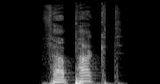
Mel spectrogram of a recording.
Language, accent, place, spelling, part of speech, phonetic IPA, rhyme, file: German, Germany, Berlin, verpackt, verb, [fɛɐ̯ˈpakt], -akt, De-verpackt.ogg
- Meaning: 1. past participle of verpacken 2. inflection of verpacken: second-person plural present 3. inflection of verpacken: third-person singular present 4. inflection of verpacken: plural imperative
